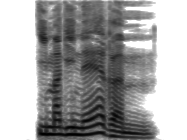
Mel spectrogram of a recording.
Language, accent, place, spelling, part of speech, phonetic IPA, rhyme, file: German, Germany, Berlin, imaginärem, adjective, [imaɡiˈnɛːʁəm], -ɛːʁəm, De-imaginärem.ogg
- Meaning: strong dative masculine/neuter singular of imaginär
